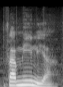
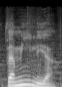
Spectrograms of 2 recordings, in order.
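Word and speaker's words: famiglia: এই তিনটি অক্ষর একসাথে মিলে লি এর মতো শোনা যায়, যেমন ফ্যামিলিয়া, ফ্যামিলিয়া।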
